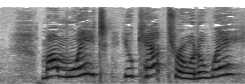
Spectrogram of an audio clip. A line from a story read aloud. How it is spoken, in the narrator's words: cried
